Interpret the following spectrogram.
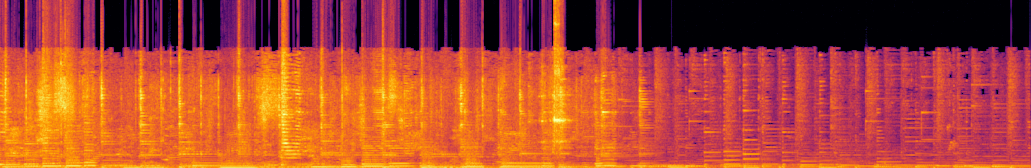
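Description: Two acoustic guitars playing a lively duet of quick plucked notes. About six seconds in, the sound turns duller as its treble drops away, and the playing goes on.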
